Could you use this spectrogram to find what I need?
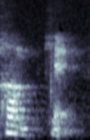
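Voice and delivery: pumpkin, with the first syllable pump stressed. Showing where emphasis goes in pumpkin, stressing the first syllable of pumpkin. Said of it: "a lot of our emphasis goes on the first part".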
